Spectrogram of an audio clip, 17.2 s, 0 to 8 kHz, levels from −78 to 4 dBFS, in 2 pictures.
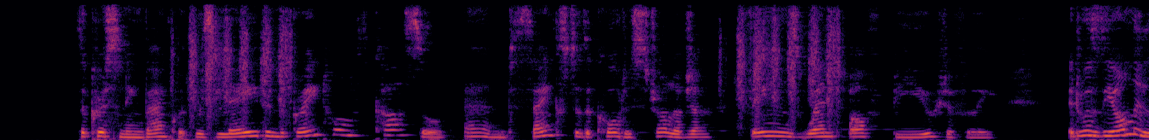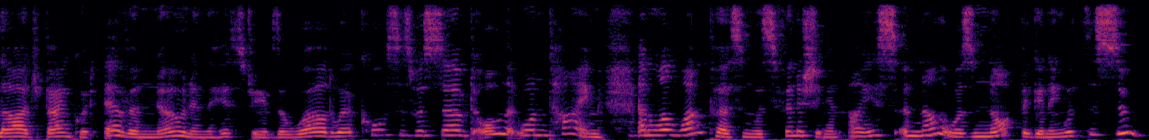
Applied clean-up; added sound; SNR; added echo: classical method WPE with log-MMSE.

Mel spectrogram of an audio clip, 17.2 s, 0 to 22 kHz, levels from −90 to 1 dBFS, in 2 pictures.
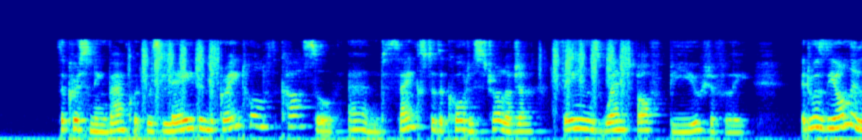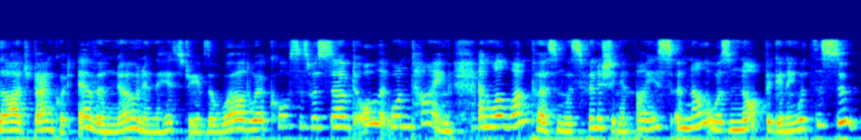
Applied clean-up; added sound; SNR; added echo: none; Rattle (instrument); 12 dB; reverberation time 0.3 s.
